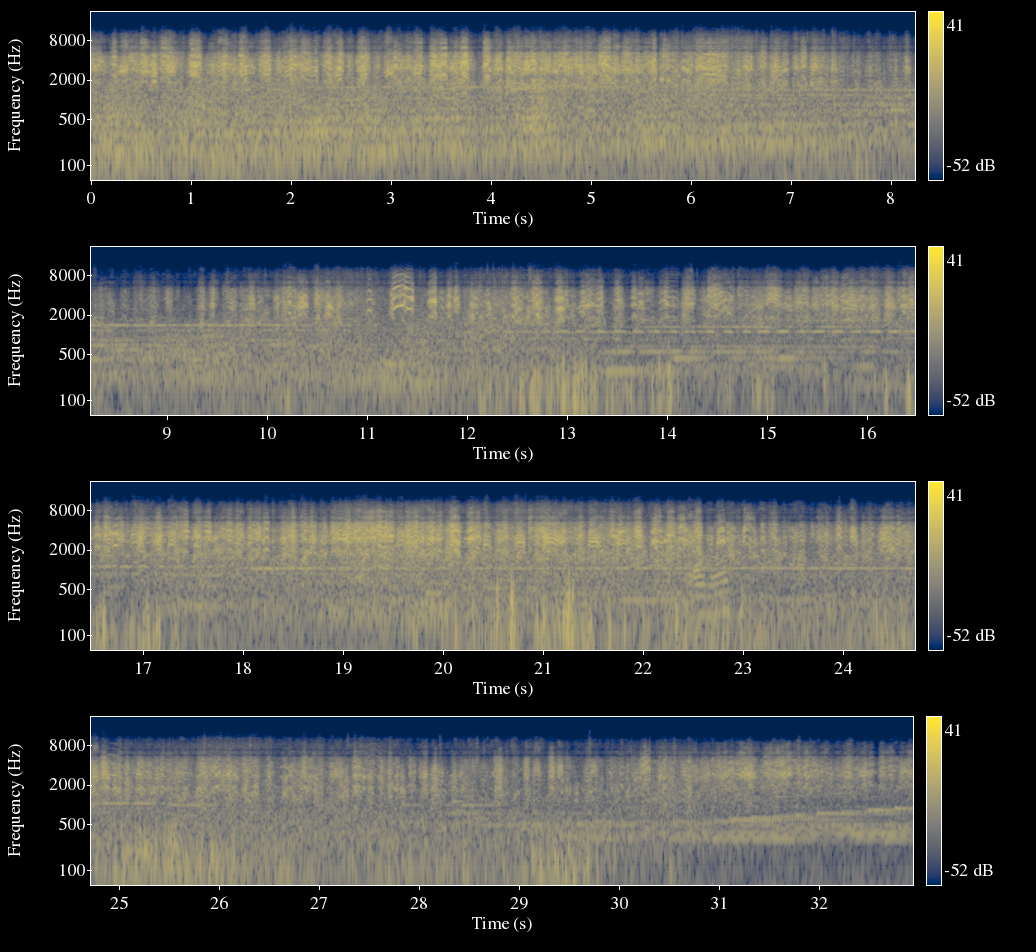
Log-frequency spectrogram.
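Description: A flock of black-headed gulls calling in a dense, shrill chorus with wings flapping, loudest in the first few seconds and again past the middle. Sustained music tones sit faintly underneath from about a third of the way in.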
